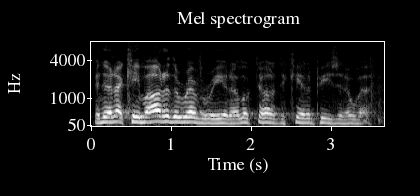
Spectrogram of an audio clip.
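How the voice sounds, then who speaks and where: An older man telling a spiritual story in an animated way, acting out voices and exclamations. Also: on the high side, quick pace. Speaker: spiritual speaker. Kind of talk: storytelling talk.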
